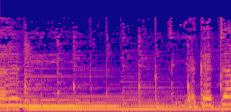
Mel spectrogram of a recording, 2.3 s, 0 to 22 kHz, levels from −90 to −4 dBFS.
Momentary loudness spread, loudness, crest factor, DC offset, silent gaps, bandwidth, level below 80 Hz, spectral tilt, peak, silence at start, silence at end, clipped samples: 5 LU; -26 LUFS; 14 dB; under 0.1%; none; 11.5 kHz; -54 dBFS; -7 dB/octave; -10 dBFS; 0 s; 0 s; under 0.1%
